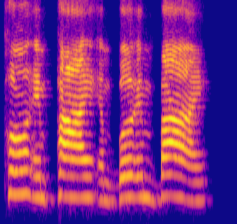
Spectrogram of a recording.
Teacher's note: they're both bilabial stops because my lips are coming together and then coming apart but their difference lies in voicing right is voiceless bo is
